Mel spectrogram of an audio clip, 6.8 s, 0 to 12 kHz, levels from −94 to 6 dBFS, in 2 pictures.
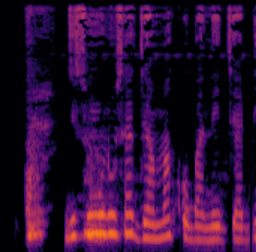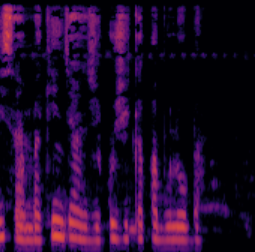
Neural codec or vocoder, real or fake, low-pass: none; real; 10.8 kHz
